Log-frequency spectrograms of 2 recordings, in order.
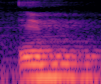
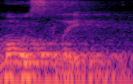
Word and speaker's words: mostly: يا ترى كلمة mostly هنطقها ازاي؟ هقولها mostly ولا mostly؟ طبعا هنطقها mostly. ليه؟ علشان مش هعرف انطق التي. ليه برضو؟ علشان الكلمة بتاعتي فيها STL، 3 حروف ساكنة، يعني اللسان بيلزق بيسكن في مكان معين في الفم، فطبعا مش هعرف انطق ال3، مش هعرف اتحرك بينهم، مفيش حرف متحرك.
